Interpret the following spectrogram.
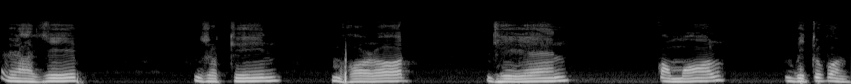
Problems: none marked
